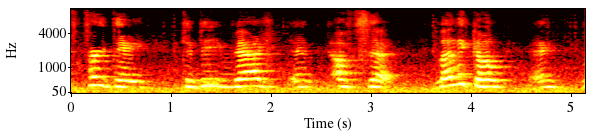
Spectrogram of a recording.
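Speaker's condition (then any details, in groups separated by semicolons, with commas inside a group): Brain injury; language and motor speech problems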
